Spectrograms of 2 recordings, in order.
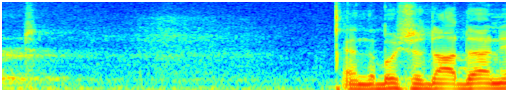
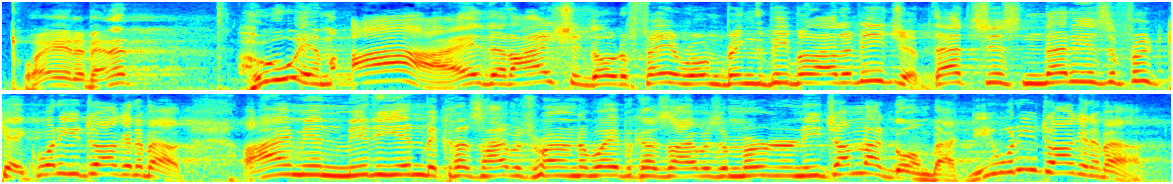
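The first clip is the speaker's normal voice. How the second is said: much higher, protesting reluctant Moses; panicky Moses; 12 semitones higher, faster than usual. Acted. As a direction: squeal your objections to the bush.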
